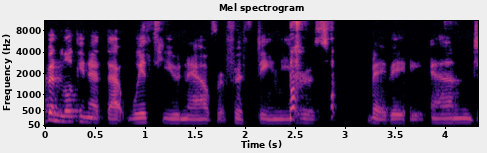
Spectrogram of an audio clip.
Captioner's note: laughs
